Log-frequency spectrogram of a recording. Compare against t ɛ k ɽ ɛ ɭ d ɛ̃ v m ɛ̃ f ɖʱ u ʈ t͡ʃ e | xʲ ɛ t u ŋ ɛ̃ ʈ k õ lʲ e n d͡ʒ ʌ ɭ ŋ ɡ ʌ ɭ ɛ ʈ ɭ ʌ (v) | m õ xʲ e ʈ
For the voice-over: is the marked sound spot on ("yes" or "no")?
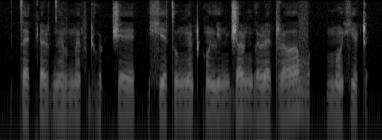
yes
